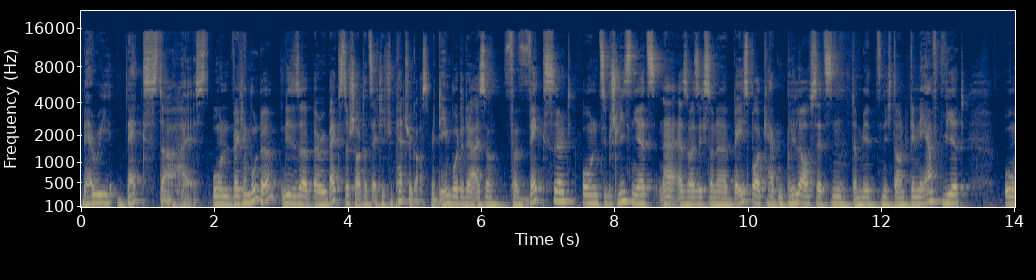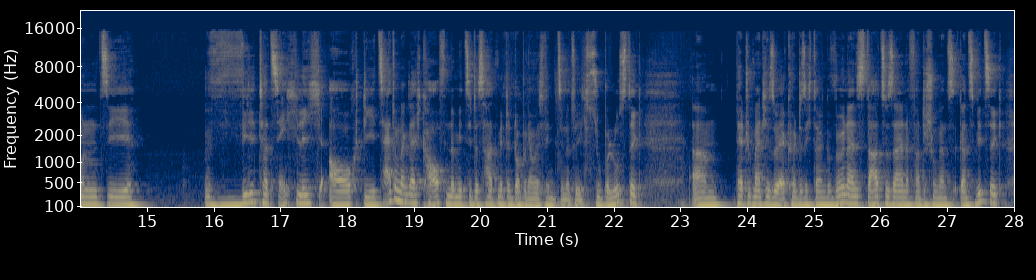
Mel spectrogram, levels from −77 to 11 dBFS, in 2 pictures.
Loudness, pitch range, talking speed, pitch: -20 LUFS, 110-130 Hz, 180 wpm, 120 Hz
